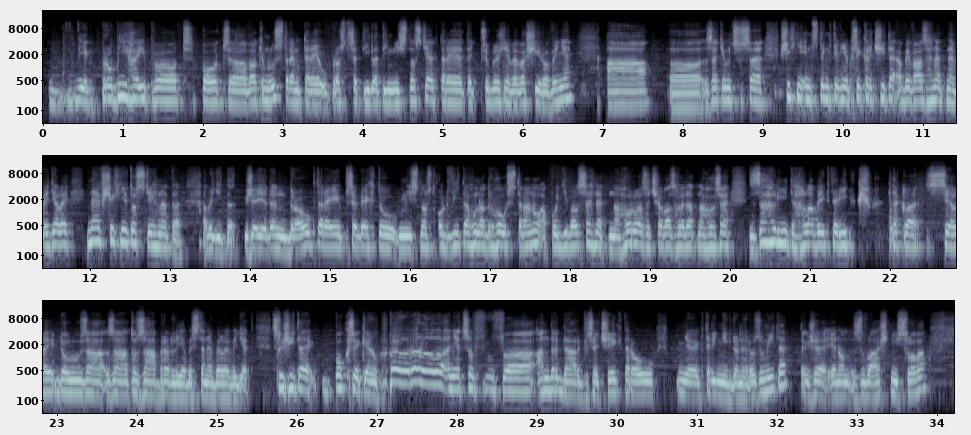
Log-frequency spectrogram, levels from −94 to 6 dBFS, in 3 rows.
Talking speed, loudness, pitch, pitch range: 155 wpm, -25 LUFS, 160 Hz, 145-175 Hz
